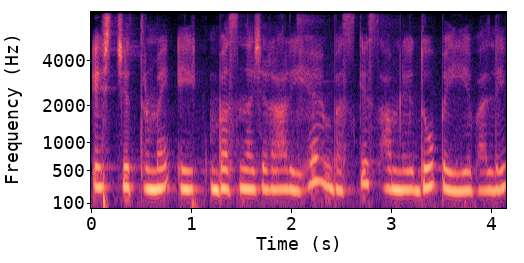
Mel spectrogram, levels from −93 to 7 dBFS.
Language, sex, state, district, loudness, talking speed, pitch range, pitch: Hindi, female, Bihar, Gaya, -13 LUFS, 230 wpm, 245-275 Hz, 255 Hz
